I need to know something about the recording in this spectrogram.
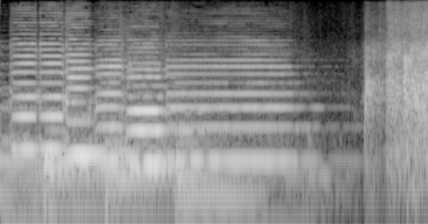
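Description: A piano plays along with a violin.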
